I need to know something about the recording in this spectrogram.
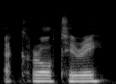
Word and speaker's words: Akrotiri: Reports indicate the RAF uh Akrotiri Akrotiri. Is that how you say it, Jay? Akrotiri.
